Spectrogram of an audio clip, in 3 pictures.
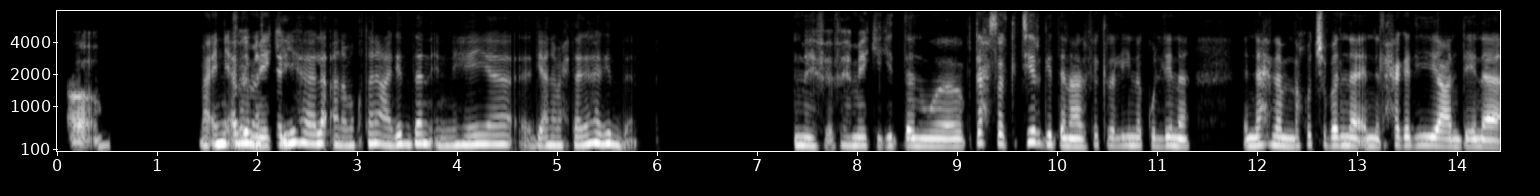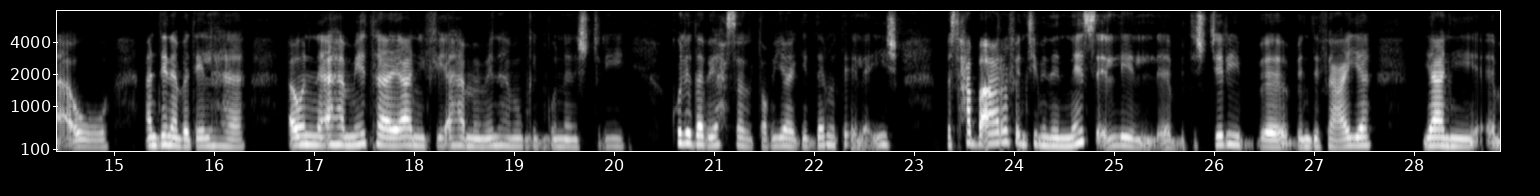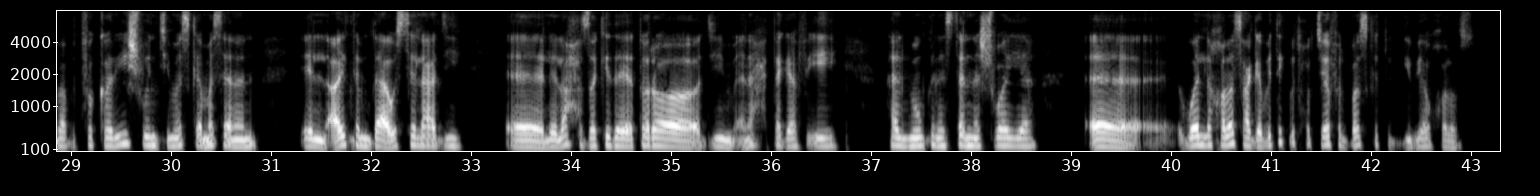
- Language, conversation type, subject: Arabic, advice, إزاي أفرق بين الحاجة الحقيقية والرغبة اللحظية وأنا بتسوق وأتجنب الشراء الاندفاعي؟
- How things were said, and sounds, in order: other background noise; in English: "الitem"; in English: "الباسكت"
